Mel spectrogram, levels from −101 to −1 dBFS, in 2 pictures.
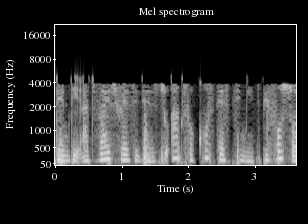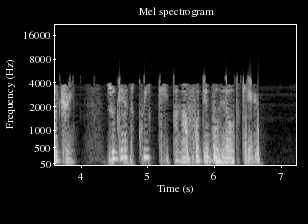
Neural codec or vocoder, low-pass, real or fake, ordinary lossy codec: none; 7.2 kHz; real; AAC, 16 kbps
